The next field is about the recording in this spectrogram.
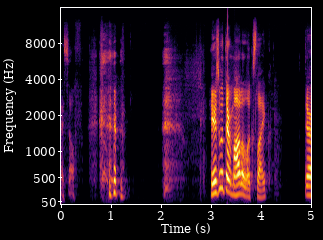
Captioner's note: laughter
